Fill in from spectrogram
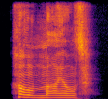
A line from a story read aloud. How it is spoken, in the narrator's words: I cried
